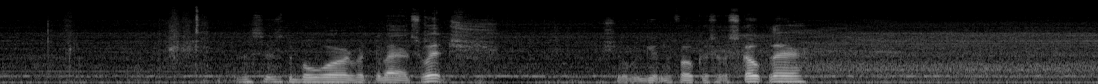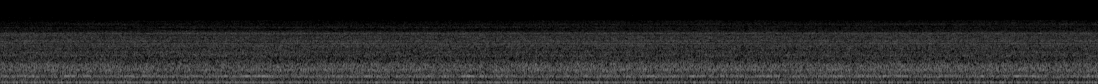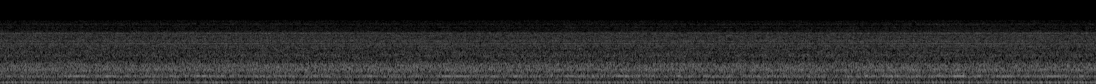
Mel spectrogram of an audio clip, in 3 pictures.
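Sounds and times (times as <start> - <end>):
low steady hum: 0.0 - 16.8
hot air blower rushing: 1.6 - 16.2.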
